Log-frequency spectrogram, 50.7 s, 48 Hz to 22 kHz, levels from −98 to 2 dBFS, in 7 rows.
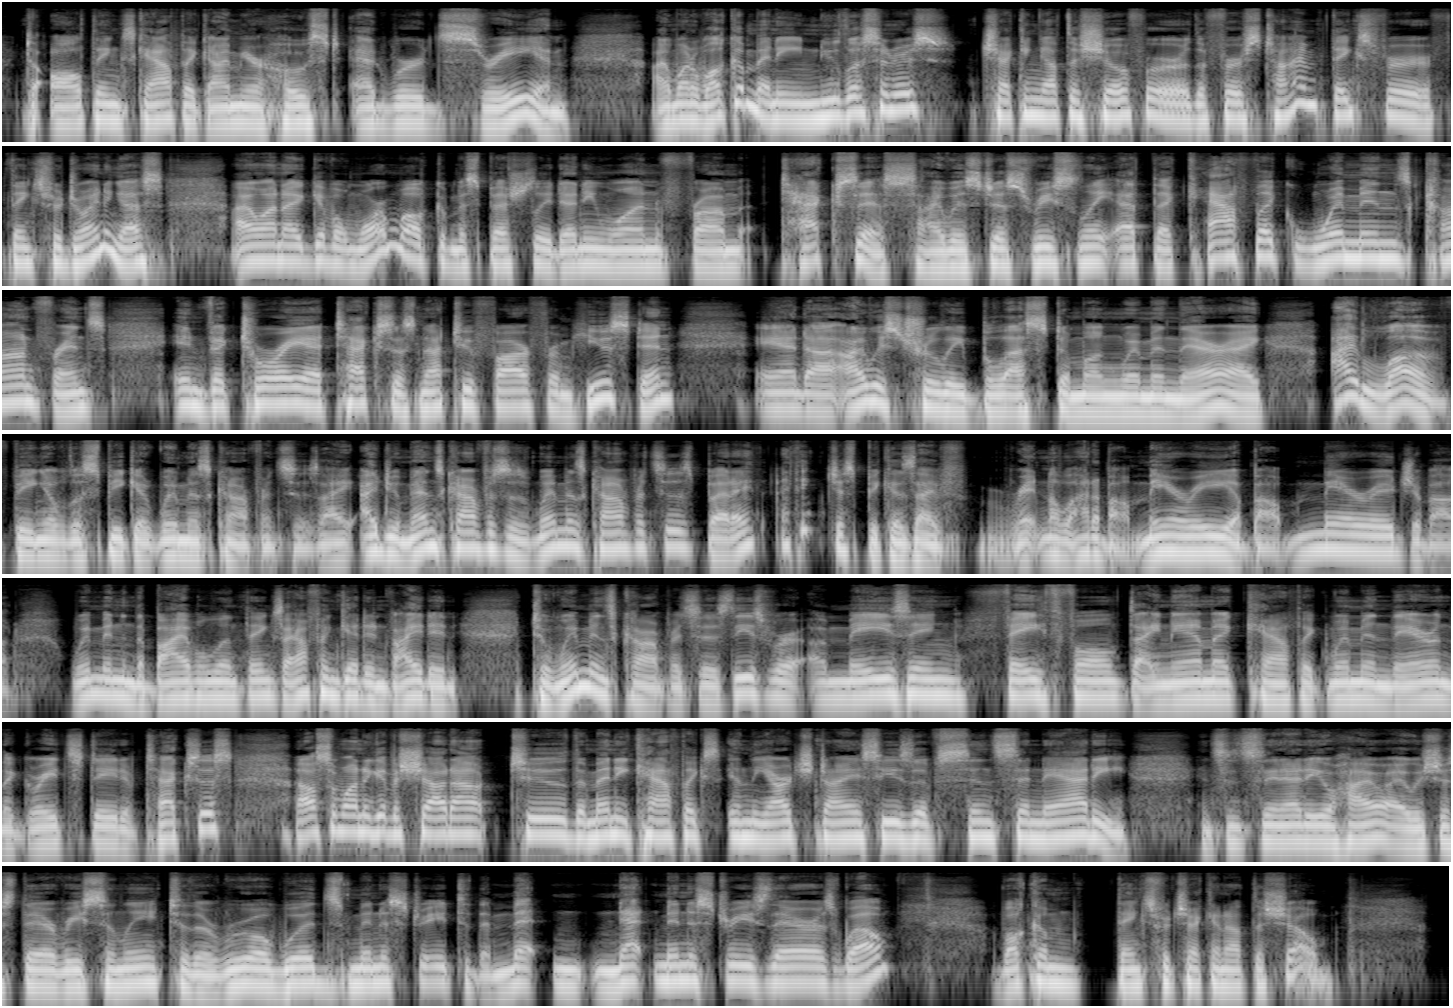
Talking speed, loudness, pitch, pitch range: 205 wpm, -19 LUFS, 125 Hz, 110-145 Hz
